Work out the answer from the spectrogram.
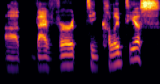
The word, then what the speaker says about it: diverticulitis: I know several years ago you were diagnosed with a rare medical disease, diverticulitis.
